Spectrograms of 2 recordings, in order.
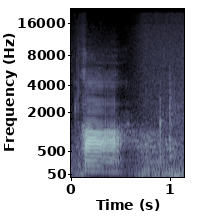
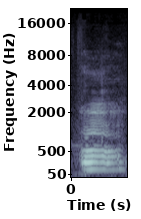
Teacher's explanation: you start the back of the mouth ah and then ooh you fill the mouth and M closes at the mouth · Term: om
